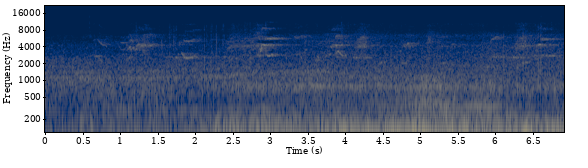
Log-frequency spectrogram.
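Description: Small birds chirping in many short, high calls, over a low rumble that grows from about halfway through.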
